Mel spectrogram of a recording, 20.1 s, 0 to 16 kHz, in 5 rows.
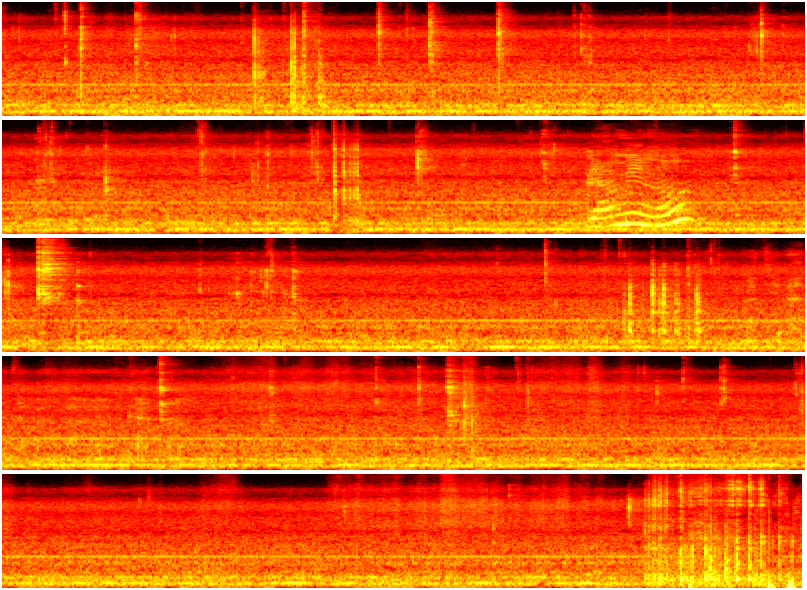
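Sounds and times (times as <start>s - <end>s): low room hum: 0.0s - 20.0s.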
